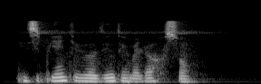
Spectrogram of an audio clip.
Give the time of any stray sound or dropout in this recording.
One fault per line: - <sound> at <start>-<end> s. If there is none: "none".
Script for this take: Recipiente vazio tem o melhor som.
none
